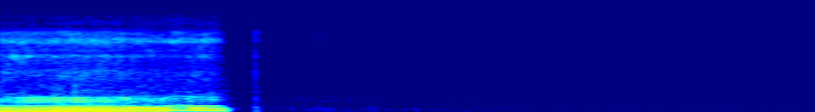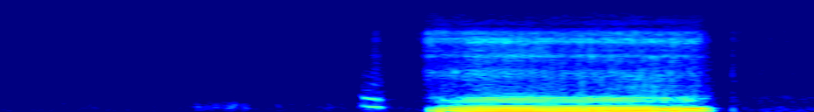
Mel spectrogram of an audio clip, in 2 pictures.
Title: Snoring dog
